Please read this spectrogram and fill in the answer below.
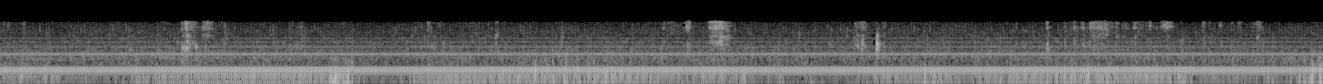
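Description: Steady low electrical hum, with a few faint, brief scrapes of a snow shovel scattered through it.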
